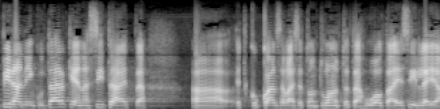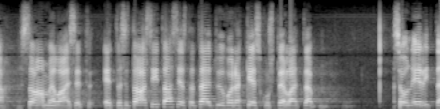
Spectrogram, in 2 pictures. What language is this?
Finnish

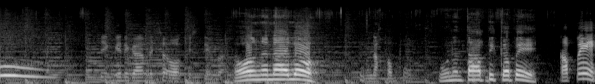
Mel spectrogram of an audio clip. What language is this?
Filipino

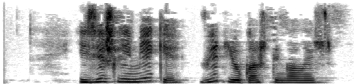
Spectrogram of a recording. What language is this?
Mari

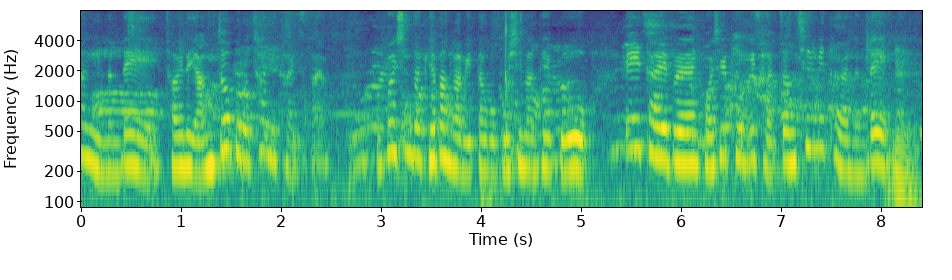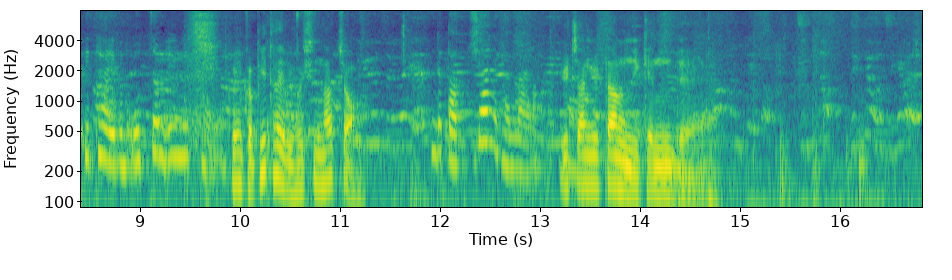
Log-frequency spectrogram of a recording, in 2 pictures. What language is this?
Korean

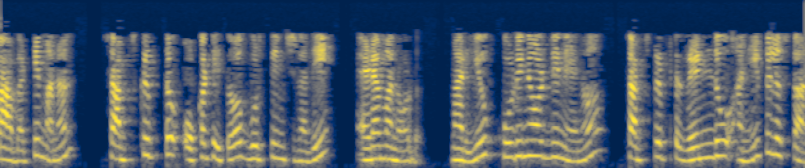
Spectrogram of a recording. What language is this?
Telugu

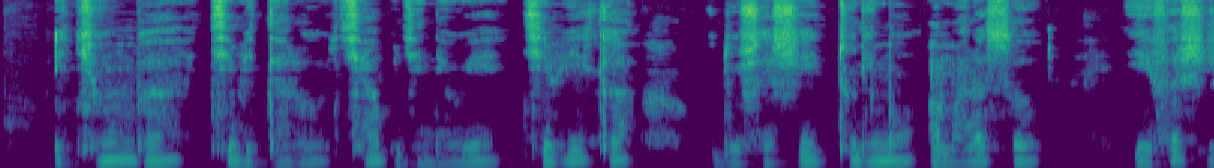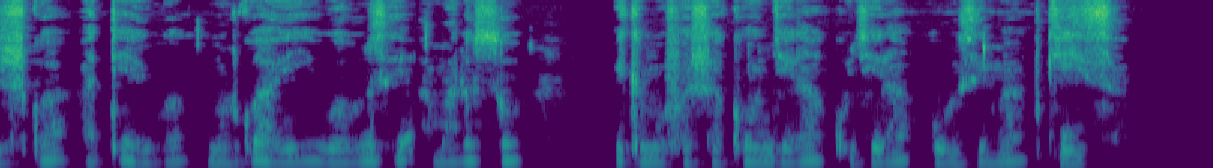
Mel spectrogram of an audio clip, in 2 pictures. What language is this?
Kinyarwanda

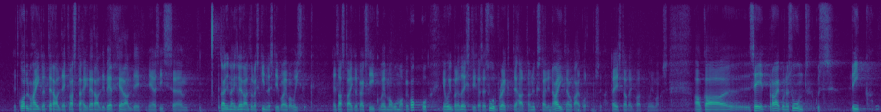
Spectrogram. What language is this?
Estonian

